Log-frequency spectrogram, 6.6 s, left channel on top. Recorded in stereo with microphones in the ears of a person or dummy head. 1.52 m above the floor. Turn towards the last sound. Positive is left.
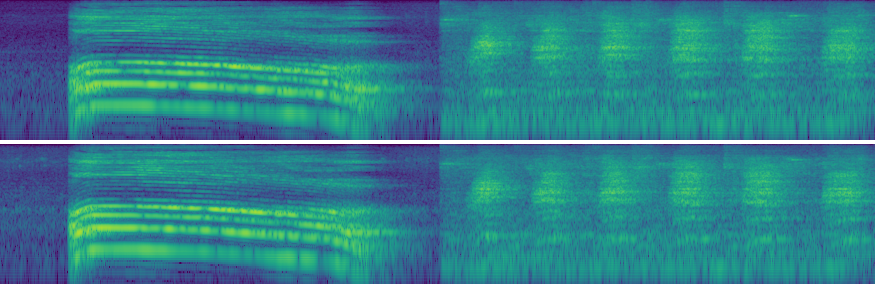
turn(degrees=5)  # may be behind; listen again after turning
